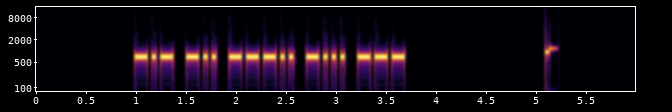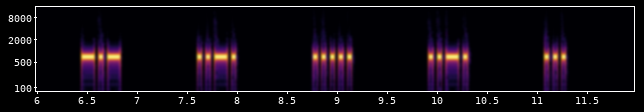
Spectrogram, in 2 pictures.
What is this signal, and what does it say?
Morse code, heard as a keyed tone, about 28 wpm, spaced as for 14 wpm, 700 Hz. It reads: KD8BO KF5FS
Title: USA Call Signs - 5 Characters - 6x Character Spacing - 28wpm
